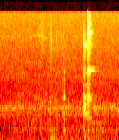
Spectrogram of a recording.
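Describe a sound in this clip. A metal needle taps sharply against a metal clamp.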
